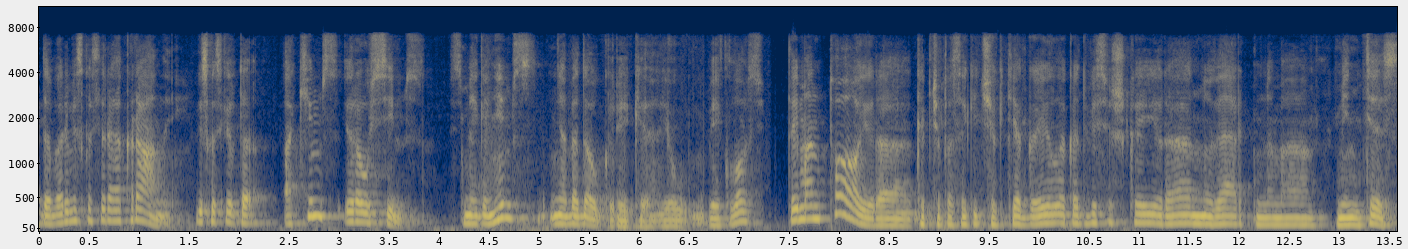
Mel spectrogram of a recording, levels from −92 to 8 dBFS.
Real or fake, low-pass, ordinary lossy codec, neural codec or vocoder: fake; 7.2 kHz; AAC, 64 kbps; codec, 16 kHz, 8 kbps, FreqCodec, smaller model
